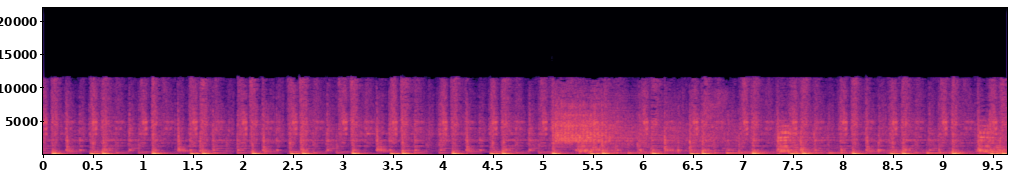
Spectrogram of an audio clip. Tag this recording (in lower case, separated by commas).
music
